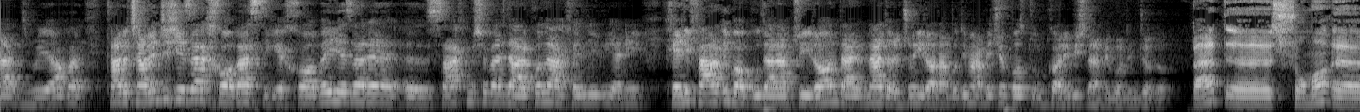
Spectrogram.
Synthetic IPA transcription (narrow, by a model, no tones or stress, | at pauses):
nd̪ɾuːjeævːæl | t̪ʰæɾot͡ʃʰæɾend͡ʒeʃjezæɾexɒːbæsd̪iɟexɒːbeje̞zæɾesæxt̪miːʃevæliːd̪æɾkʰo̞lːæxejlijæniː | xejlifæɾɣiːbɒːbuːd̪ænæmt̪ʰuiːɾɒːnd̪ænæd̪ɒːɾet͡ʃʰoniːɾɒːnæmbuːd̪iːmhæmet͡ʃʰiɾobɒːzd̪uːɾkʰɒːɾiːbiʃt̪æɾmibo̞ɾd̪iːmd͡ʒolo | b̥æːd̪ʃomɒː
